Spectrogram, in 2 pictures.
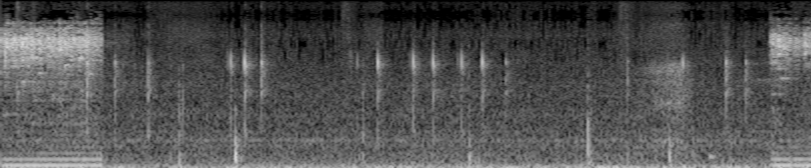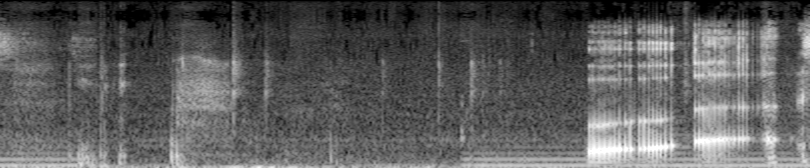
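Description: A person lets out a loud, close burp during a cooperative Minecraft gaming session, over faint keyboard and mouse clicks, with bursts of nearby chatter before and after.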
